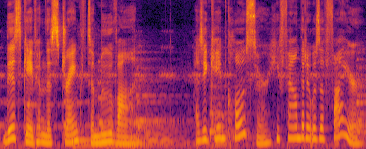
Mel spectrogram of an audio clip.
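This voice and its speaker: A woman narrating a scripted radio drama in an expressive storybook style. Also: medium pitch, measured pace, over music.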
